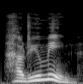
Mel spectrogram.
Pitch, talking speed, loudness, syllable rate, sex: 155 Hz, 290 wpm, -12 LUFS, 7.4 syllables/s, male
